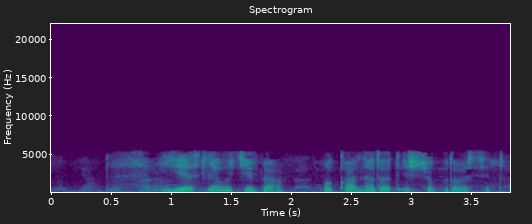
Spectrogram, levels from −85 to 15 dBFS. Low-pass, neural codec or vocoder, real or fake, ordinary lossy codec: 5.4 kHz; none; real; MP3, 32 kbps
